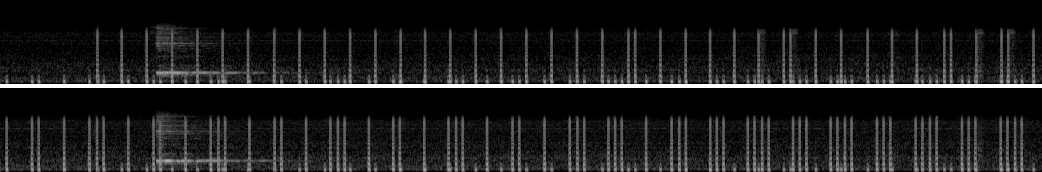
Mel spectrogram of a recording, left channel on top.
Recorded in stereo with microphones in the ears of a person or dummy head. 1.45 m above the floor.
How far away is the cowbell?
About 1.4 m.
